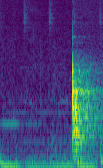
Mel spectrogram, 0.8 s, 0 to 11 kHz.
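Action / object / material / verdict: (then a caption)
tap / plastic toy / plastic / none. A new toy made of pure plastic is tapped once, giving a short, bright knock centred around 1.2 kHz that fades within a fraction of a second. It is tapped to compare against an older toy, which sounds different.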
